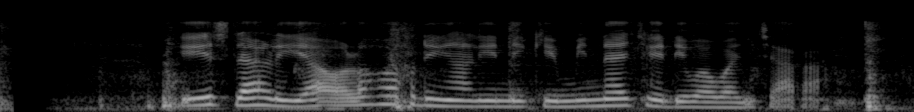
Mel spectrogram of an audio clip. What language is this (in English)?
Sundanese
